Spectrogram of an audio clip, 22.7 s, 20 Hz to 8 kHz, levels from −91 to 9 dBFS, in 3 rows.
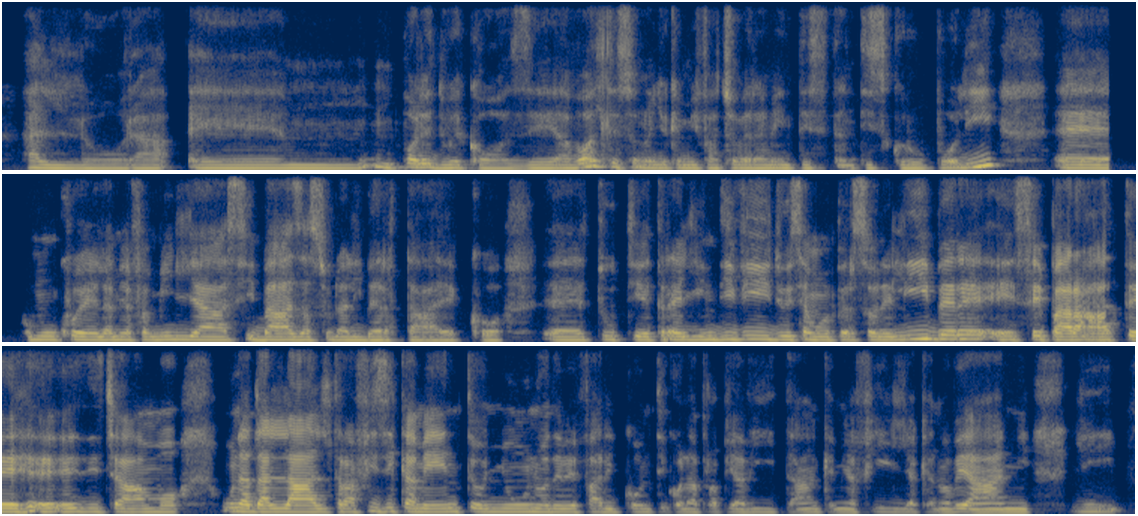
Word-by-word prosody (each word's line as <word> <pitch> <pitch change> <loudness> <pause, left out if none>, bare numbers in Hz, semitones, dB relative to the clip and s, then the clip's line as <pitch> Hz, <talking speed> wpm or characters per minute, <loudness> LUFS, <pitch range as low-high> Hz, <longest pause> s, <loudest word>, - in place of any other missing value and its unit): Allora, 135 -2 -3
ehm, 140 -1 -2
un 165 -7 -3
po' 180 +2 0
le 175 0 +2
2 150 0 -2
cose: 135 +1 -4
a 145 - -2
volte 195 +5 +1
sono 170 -1 +1
io 145 -1 -3
che 150 +1 -7
mi 145 - -1
faccio 140 +2 -3
veramente 140 0 -2
s 135 0 -3
tanti 135 +1 -9
scrupoli, 155 - +1 0.3
ehm, 150 -2 0 0.3
comunque 160 0 0
la 150 - 0
mia 155 0 -1
famiglia 160 -1 0
si 145 +2 +3
basa 155 -1 +2
sulla 145 +1 +4
libertà, 140 -2 -3
ecco: 135 +1 -6 0.3
ehm, 145 0 -3
tutti 160 -1 -5
e 150 - +1
3 155 +2 +1
gli 155 0 -4
individui 165 +1 -1
siamo 160 -3 +2
persone 155 0 +2
libere 195 +3 +2
e 165 0 0
separate 155 0 +5 0.4
e 165 - +2
e - - -1
diciamo, 155 -1 -1 0.3
una 175 -2 +3
dall'altra 155 -1 +4
fisicamente, 165 -1 0
ognuno 160 0 -2
deve 150 0 -3
fare 150 0 -5
i 140 - -6
conti 150 0 -11
con - - -9
la 140 - -6
propria 135 +1 -9
vita, 140 -1 -13
anche 145 +1 -9
mia 145 -1 -7
figlia 150 0 -7
che - - -15
ha - - -15
9 145 +3 0
anni, 140 0 0 0.2
li 165 -1 -11
150 Hz, 165 wpm, -21 LUFS, 140-160 Hz, 0.4 s, separate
